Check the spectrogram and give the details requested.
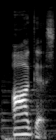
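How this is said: The first vowel is open, close to 'ah'. "美式的发音August"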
